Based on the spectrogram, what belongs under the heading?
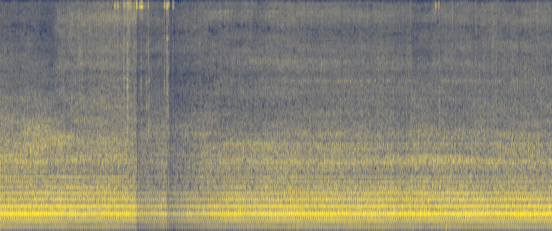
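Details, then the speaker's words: Curbside-found Weed Eater walk-behind mower, which had broken its flywheel key on a blade impact, running with a smooth, even steady hum, only a brief dip under load and quick recovery; normal running, owner plans a carb tidy, rinse and oil change. "we'll take it. Runs good. I think we'll give the carb a quick tidy and give her a good rinse and change oil, and away we go."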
